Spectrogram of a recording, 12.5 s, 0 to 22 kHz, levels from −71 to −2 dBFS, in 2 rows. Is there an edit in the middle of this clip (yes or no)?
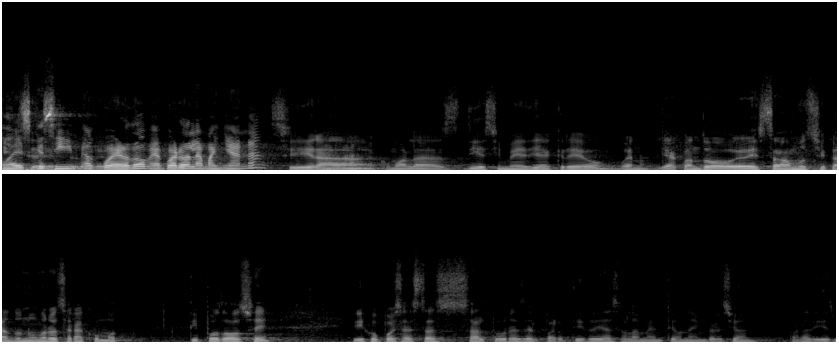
no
